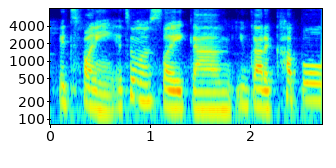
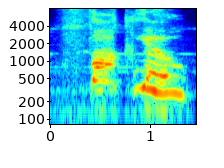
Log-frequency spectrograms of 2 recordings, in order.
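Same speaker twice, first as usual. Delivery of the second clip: much higher, much louder mock yell; retold yelling; 10 semitones higher, 11 dB louder than usual. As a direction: shout it at the last customer. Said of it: "And then he goes".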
